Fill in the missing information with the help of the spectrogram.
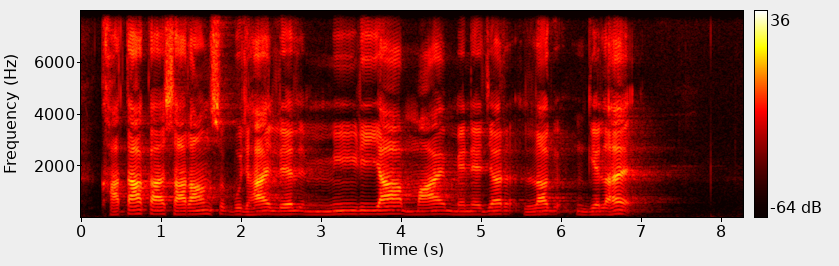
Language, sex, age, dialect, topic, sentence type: Maithili, male, 46-50, Bajjika, banking, statement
